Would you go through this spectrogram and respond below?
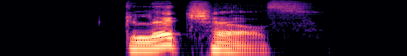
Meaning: genitive singular of Gletscher
- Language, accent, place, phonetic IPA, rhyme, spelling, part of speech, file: German, Germany, Berlin, [ˈɡlɛt͡ʃɐs], -ɛt͡ʃɐs, Gletschers, noun, De-Gletschers.ogg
